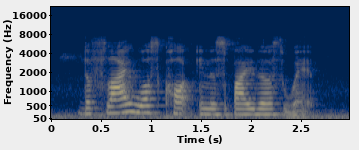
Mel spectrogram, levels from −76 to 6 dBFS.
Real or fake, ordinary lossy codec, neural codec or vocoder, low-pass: real; none; none; 7.2 kHz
